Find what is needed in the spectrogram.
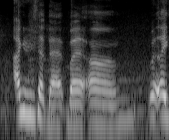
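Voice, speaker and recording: A woman takes a fairly slow pace, her pitch varying in an ordinary way. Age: 20s. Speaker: person living on the street with addiction. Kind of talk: street interview. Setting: outdoors on the street. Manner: halting.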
